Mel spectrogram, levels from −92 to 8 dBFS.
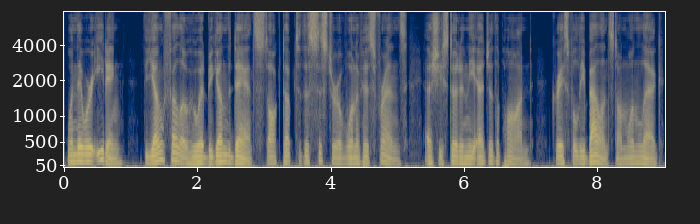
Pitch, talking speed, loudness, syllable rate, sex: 110 Hz, 240 wpm, -21 LUFS, 6.3 syllables/s, male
